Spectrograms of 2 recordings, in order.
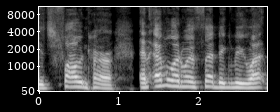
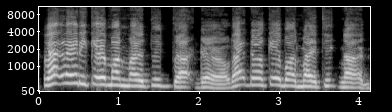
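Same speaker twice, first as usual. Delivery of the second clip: ordinary delivery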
